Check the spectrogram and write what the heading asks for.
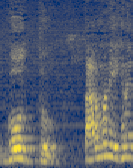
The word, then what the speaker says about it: গদ্য: মতন কিন্তু এখানে দেখো এখানে কেমন হয়েছে গদ্য উচ্চারণ কি গদ্য তার মানে এখানে তো অ নাই কিন্তু আছে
